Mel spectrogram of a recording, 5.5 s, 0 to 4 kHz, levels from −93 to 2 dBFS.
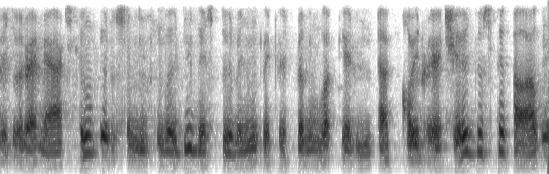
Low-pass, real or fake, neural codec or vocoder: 3.6 kHz; fake; autoencoder, 22.05 kHz, a latent of 192 numbers a frame, VITS, trained on one speaker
